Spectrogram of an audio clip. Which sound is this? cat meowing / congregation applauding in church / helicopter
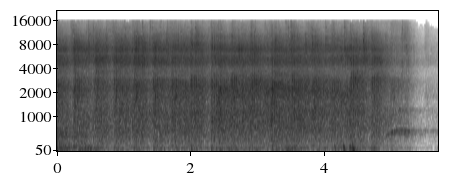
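congregation applauding in church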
